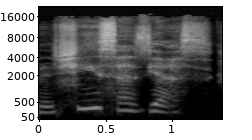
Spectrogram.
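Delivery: hushed, breathy aside; a secret whispered to a friend. Acted. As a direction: whisper it like juicy gossip. Gossip about a date reveal.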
